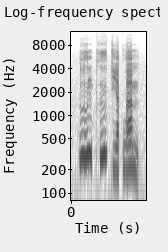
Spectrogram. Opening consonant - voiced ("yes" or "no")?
yes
